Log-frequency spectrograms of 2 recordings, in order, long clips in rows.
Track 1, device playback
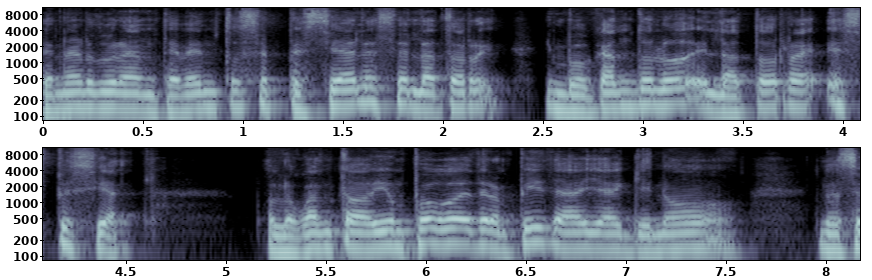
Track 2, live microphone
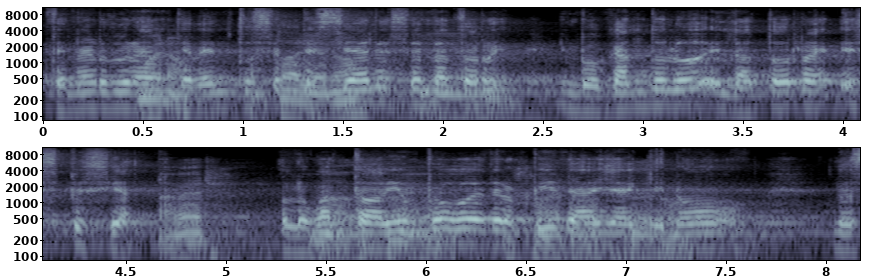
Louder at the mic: echo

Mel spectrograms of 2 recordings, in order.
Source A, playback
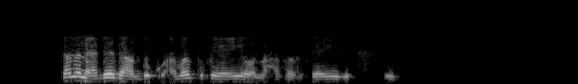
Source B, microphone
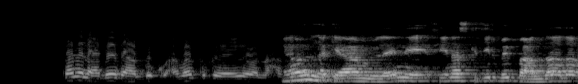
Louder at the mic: user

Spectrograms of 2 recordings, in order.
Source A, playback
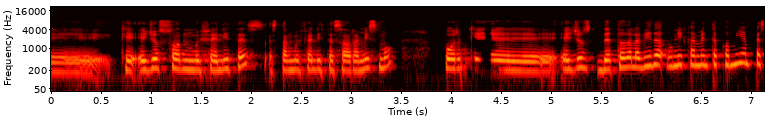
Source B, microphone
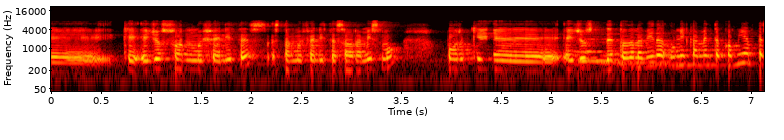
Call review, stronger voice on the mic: echo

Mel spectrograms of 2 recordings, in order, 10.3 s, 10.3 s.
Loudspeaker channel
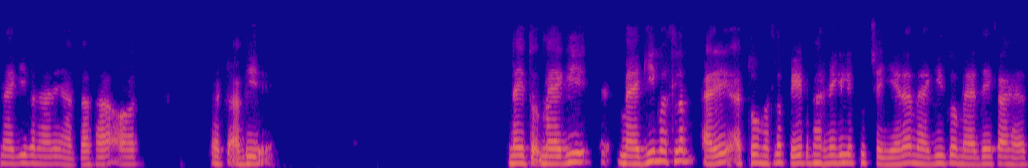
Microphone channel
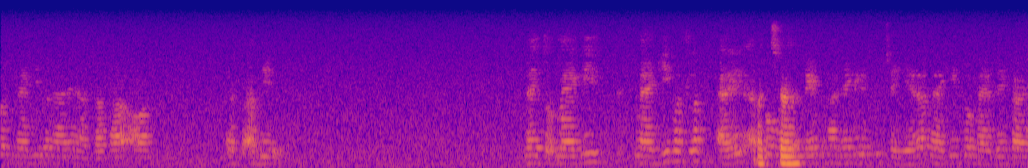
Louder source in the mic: user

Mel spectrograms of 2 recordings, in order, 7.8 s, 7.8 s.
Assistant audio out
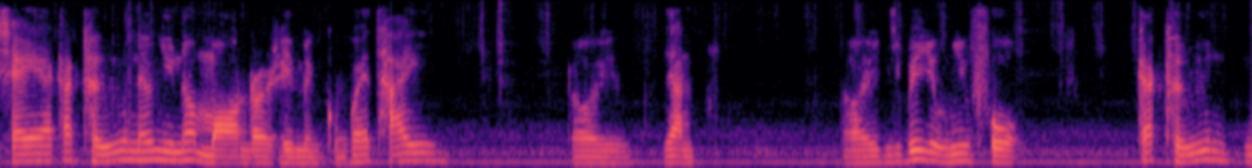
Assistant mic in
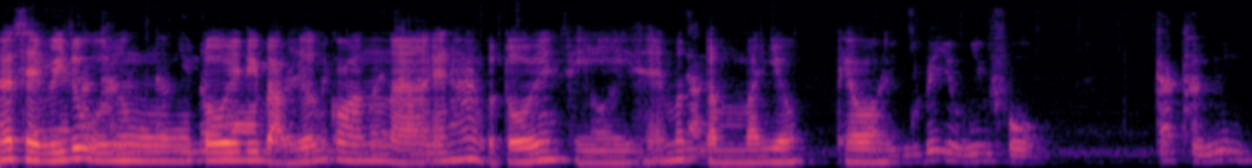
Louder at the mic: user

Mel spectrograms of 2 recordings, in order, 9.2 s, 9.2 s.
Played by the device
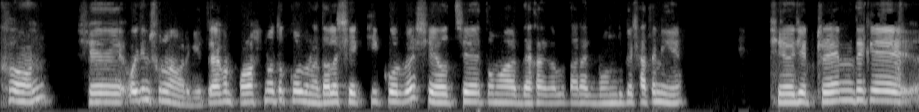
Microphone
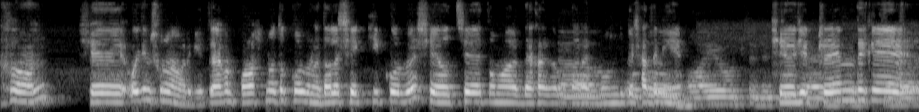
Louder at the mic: echo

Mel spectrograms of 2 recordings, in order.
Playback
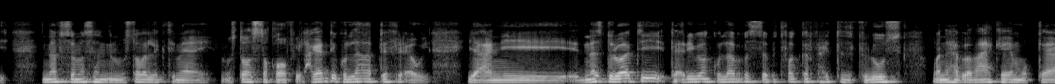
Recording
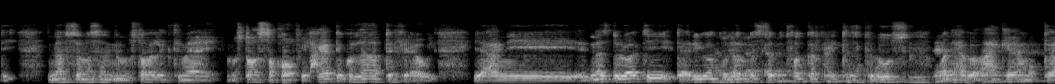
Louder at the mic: echo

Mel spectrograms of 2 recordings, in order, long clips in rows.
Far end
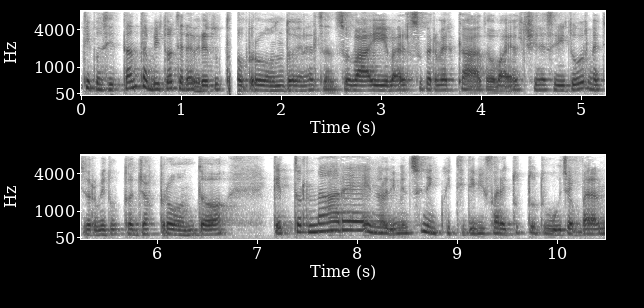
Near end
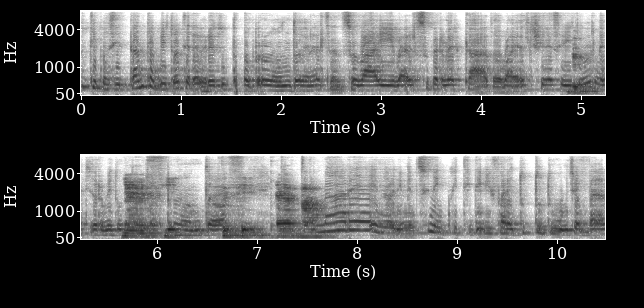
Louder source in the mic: user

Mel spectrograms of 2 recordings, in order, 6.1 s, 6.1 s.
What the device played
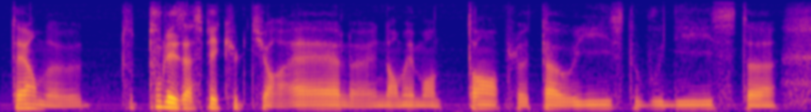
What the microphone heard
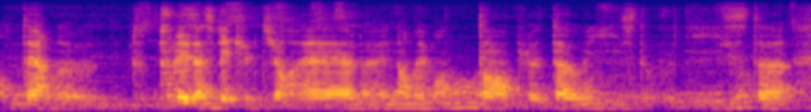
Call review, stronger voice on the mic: echo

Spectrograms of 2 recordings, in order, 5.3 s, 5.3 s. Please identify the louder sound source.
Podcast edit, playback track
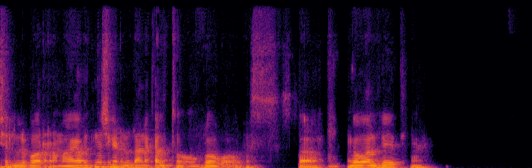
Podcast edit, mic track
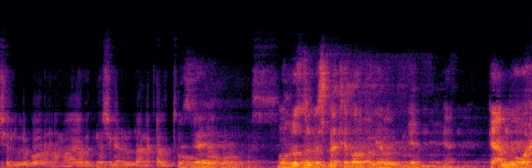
user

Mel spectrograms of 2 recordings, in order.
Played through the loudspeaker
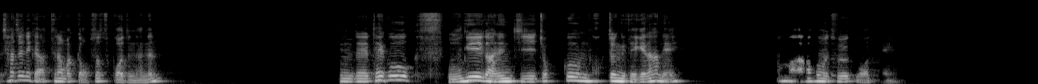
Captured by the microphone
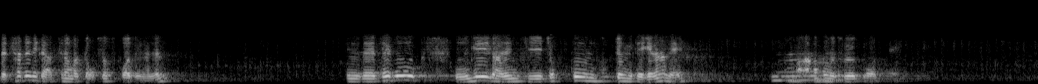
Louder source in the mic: echo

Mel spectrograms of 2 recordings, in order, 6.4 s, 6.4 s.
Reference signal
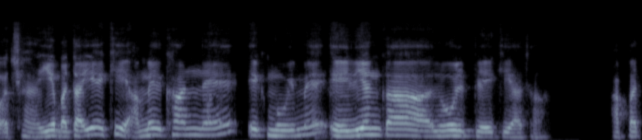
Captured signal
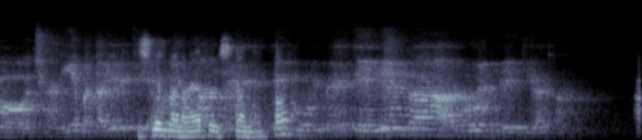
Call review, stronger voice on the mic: user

